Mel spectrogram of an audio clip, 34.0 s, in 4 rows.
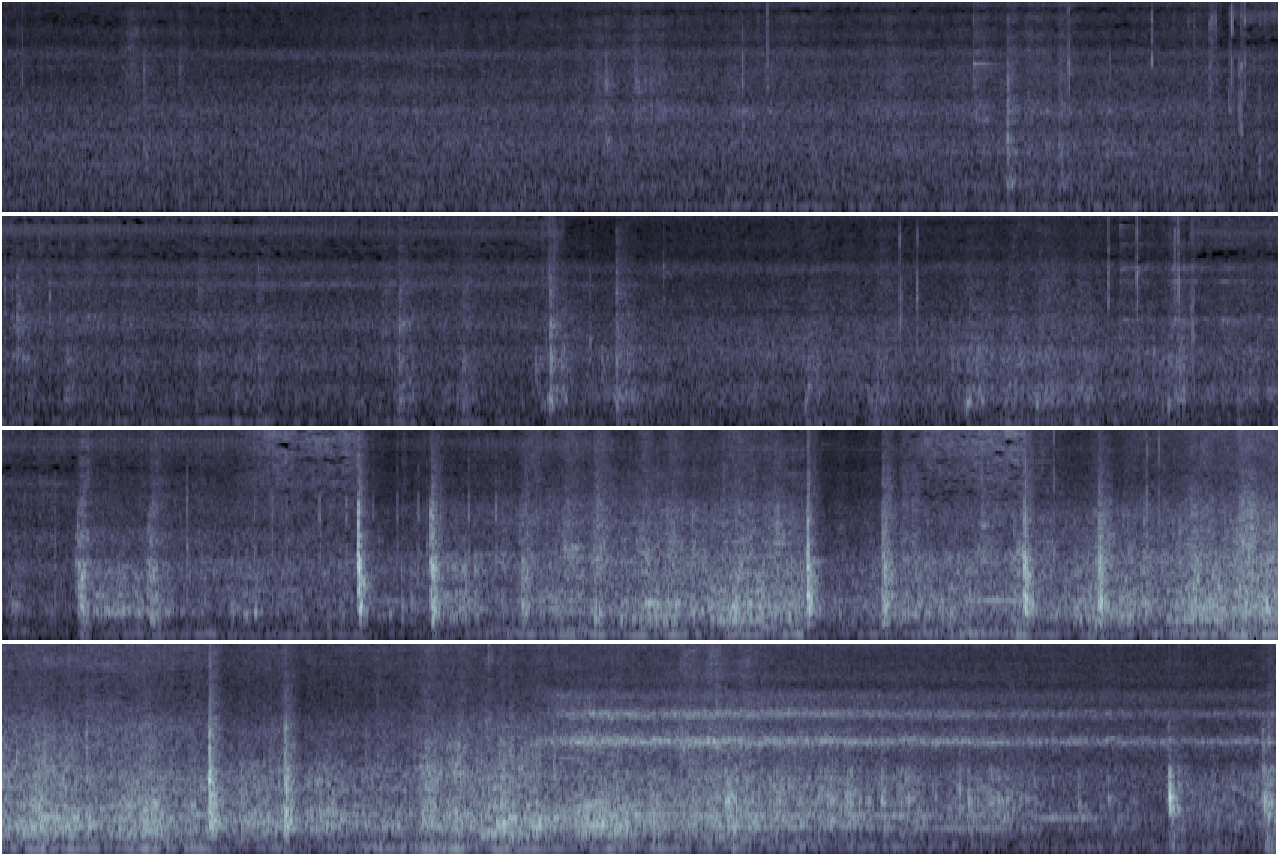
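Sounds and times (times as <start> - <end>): train low rumble: 0.0 - 34.0
wheels clacking over rail joints: 23.8 - 34.0
high-pitched brake squeal: 29.1 - 34.0.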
